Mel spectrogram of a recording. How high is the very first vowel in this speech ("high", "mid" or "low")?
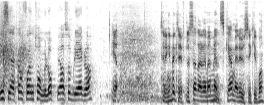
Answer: high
